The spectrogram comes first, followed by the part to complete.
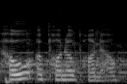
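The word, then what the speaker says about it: Hoʻoponopono: H-O, there's apostrophe, ho, o-pono, O-P-O-N-O, opono, and then pono again.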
